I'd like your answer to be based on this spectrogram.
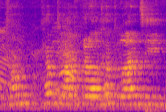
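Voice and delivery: high, cooing call to a small niece; a lightly voiced doting uncle coaxing kids; approachable coaxing. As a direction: coax the little ones over like a doting uncle. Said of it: "the most approachable face".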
